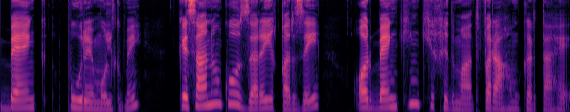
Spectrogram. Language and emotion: Urdu, neutral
